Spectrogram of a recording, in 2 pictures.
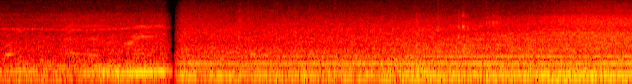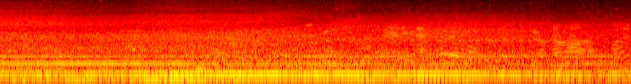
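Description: An engine running steadily at idle, a constant hum that grows a little louder towards the middle, with people talking in the background.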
